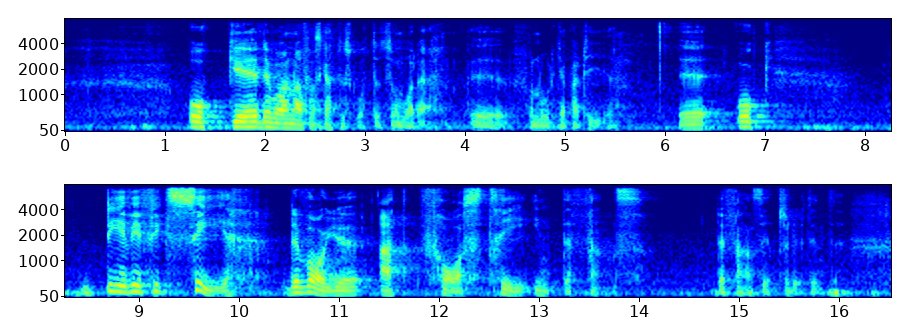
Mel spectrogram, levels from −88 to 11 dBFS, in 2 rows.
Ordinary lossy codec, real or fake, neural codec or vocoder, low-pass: none; real; none; 7.2 kHz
